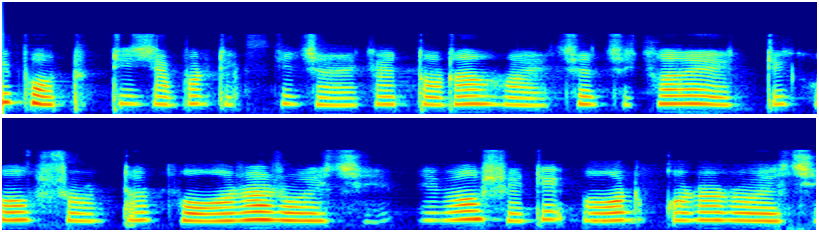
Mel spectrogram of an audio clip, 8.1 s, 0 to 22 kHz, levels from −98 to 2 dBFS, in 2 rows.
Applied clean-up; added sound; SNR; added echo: neural mask model DeepFilterNet 3.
